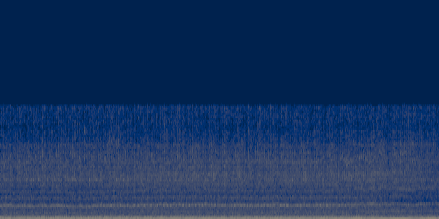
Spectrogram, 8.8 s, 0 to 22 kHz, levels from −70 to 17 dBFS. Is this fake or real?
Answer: real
